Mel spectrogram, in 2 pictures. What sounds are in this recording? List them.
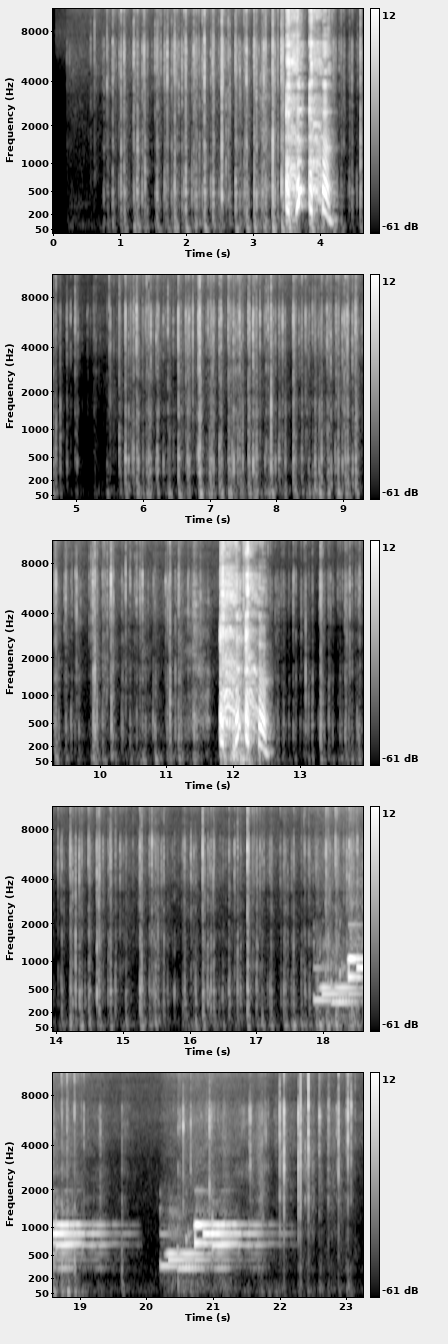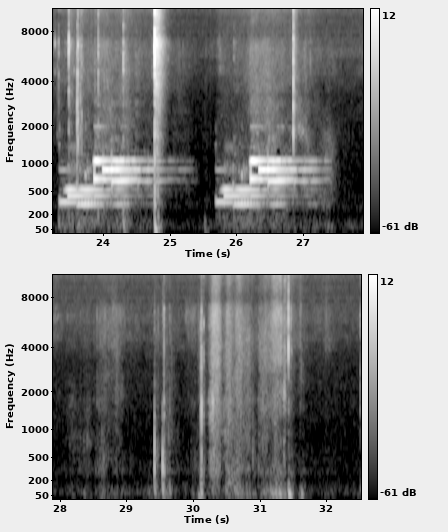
keyboard typing, phone ringing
